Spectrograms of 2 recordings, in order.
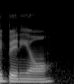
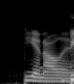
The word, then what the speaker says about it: Biennale: How do you say Bienal? Bienal? – Biennale. – Biennale. There we go.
